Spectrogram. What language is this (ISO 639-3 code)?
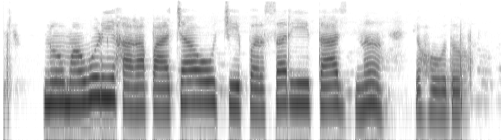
pus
